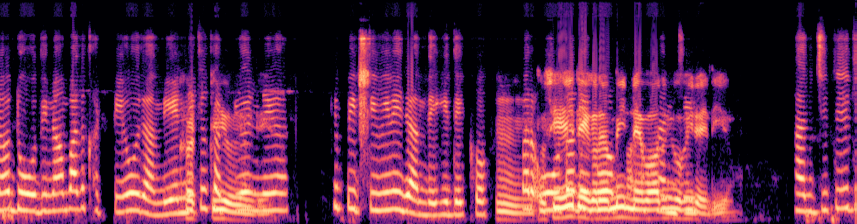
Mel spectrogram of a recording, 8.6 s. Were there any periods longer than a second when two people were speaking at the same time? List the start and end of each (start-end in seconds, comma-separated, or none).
5.2-7.0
